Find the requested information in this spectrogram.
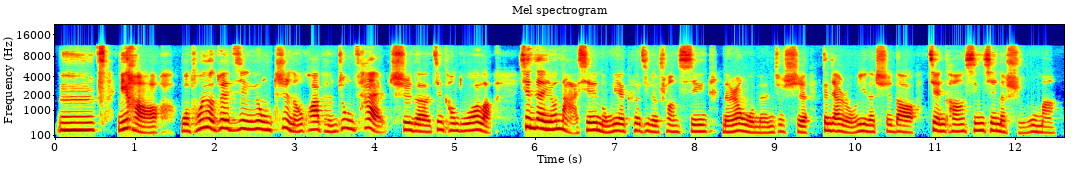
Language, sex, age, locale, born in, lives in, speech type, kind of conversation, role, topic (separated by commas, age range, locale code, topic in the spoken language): Chinese, female, 35-39, zh-CN, China, United States, read, expert-assistant, asker, 农业科技有哪些创新，让养生和健康饮食变得更容易实现？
